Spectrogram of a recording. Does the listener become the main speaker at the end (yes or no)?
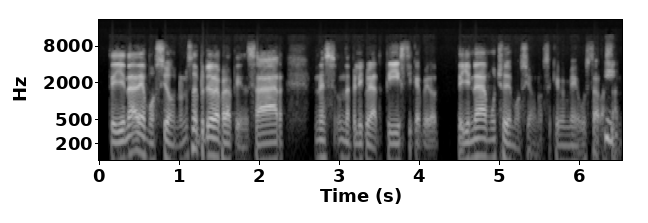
yes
